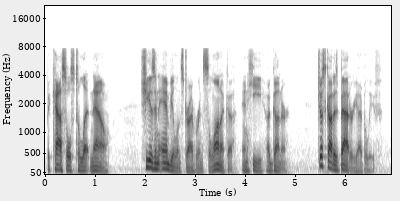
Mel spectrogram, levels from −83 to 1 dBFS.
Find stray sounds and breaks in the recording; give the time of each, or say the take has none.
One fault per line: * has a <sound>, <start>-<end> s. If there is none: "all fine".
all fine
